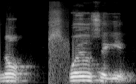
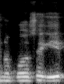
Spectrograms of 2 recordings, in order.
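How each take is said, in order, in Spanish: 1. Hay una pausa después de la palabra no. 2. Se dice como una sola frase, sin pausa. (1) "él dice no, puedo seguir. O sea, yo sí lo voy a hacer" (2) "es una persona que está derrotada y dice"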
